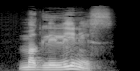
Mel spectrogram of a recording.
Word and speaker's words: maglilinis: The next word is maglilinis. Maglilinis. Maglilinis. Maglilinis is spelled as M-A-G-L-I-L-I-N-I-S.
